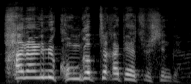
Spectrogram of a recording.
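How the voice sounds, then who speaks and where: Male pastor preaching in church, emphatic and exclaimy, very high gravelly voice. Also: animated, quick pace, bright, forceful tone. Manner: emphatic, exclaiming, pleading with God. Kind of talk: sermon.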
